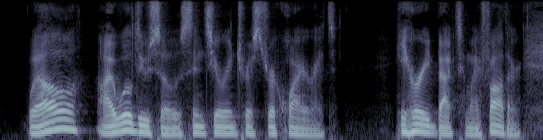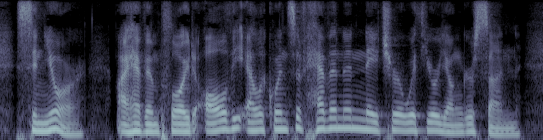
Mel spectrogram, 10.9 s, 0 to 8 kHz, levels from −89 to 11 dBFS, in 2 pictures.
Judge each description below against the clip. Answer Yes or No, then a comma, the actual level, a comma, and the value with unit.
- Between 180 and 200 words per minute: No, average, 170 wpm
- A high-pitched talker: No, low, 115 Hz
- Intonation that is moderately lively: No, wide, 6.3 semitones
